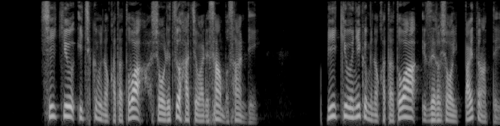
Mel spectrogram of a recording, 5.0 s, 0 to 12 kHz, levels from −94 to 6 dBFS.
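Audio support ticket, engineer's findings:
Wrong sample rate, throughout the clip. Speech runs 1.5 times fast and sits about 7 semitones high, with speed and pitch shifted together. Fits 16 kHz material played back at 24 kHz with no resampling. Probable component: playback or output stage clocking at the wrong rate or a mislabelled stream header. The samples themselves are intact. Only the rate used to play them is wrong.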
